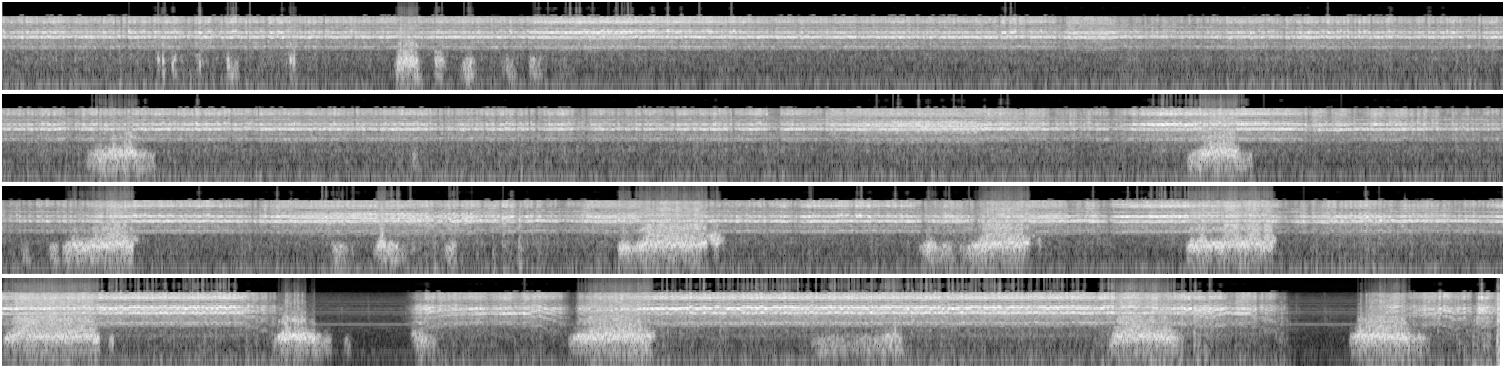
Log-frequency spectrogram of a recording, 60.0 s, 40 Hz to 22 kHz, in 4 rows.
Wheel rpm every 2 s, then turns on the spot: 230, 230, 230, 230, 240, 230, 230, 230, 230, 240, 240, 230, 220, 220, 220, 230, 220, 220, 230, 220, 220, 220, 220, 130, 100, 150, 210, 210, 140, 110.
none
